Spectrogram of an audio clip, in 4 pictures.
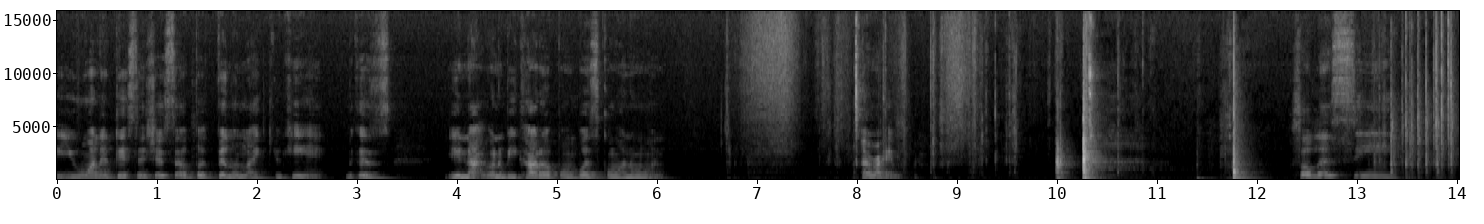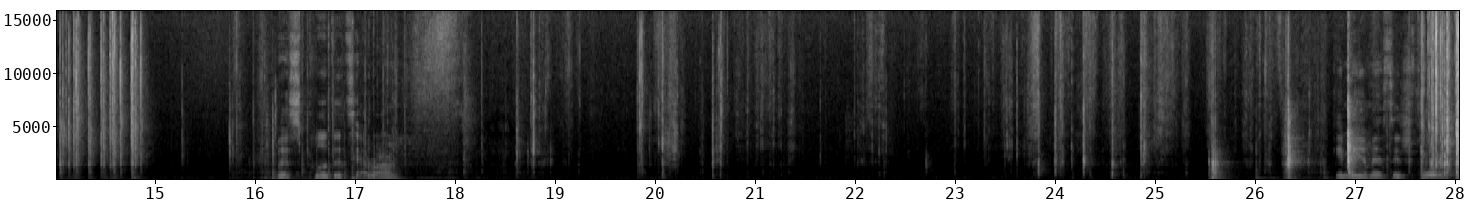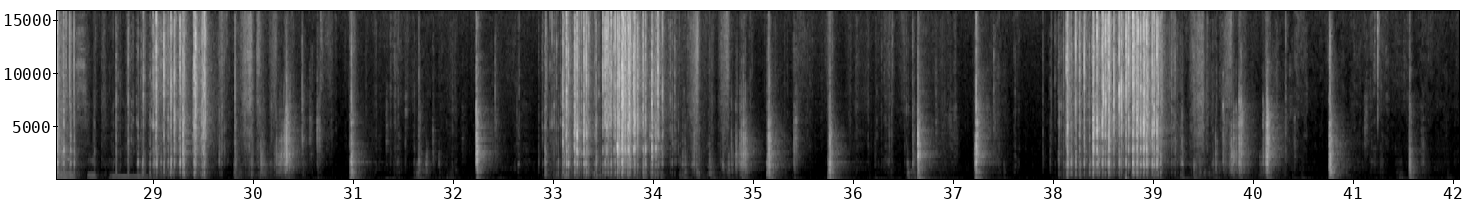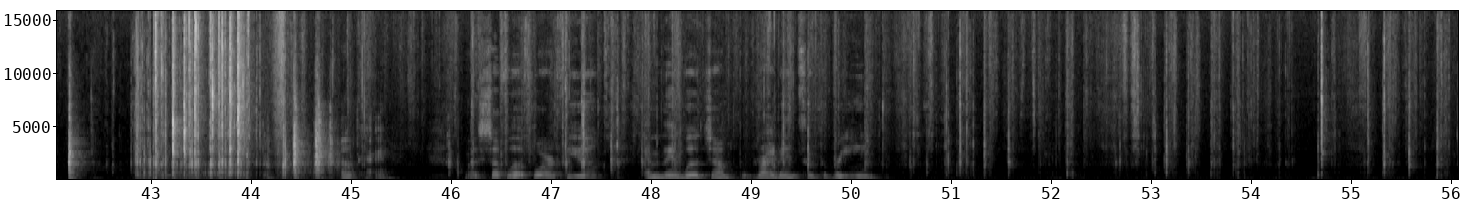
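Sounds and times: cards clattering while shuffled: 13.2 - 15.0, 23.0 - 44.9, 49.2 - 56.0
card decks clicking on wooden table: 13.3 - 14.9, 27.8 - 36.0, 36.6 - 41.0.

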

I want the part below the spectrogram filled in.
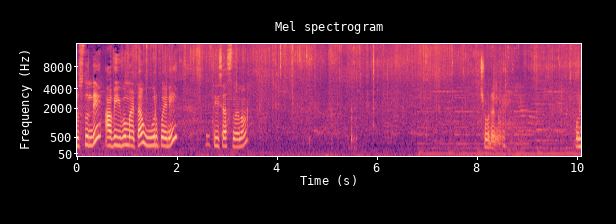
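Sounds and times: soil and roots rustling: 0.0 - 10.0
background music with held tones: 6.8 - 10.0.

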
